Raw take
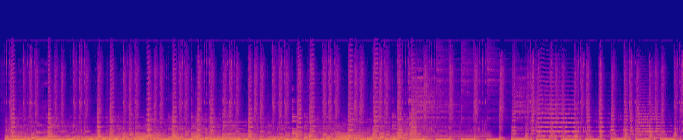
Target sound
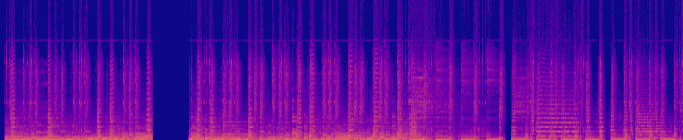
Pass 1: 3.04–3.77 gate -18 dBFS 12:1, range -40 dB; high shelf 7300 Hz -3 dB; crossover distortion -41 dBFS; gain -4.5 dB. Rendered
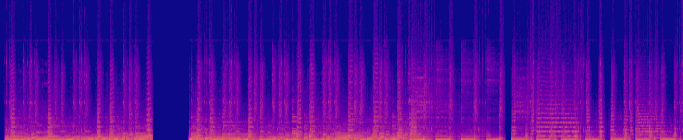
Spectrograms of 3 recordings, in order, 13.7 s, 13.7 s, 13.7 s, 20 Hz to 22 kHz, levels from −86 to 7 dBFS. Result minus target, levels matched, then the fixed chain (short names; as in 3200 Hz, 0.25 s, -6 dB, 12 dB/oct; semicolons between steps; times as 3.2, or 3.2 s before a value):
8000 Hz band -3.5 dB
3.04–3.77 gate -18 dBFS 12:1, range -40 dB; high shelf 7300 Hz +4 dB; crossover distortion -41 dBFS; gain -4.5 dB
